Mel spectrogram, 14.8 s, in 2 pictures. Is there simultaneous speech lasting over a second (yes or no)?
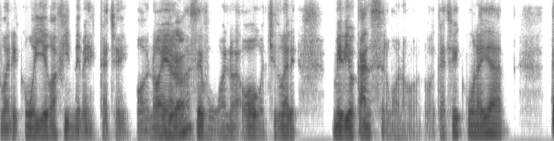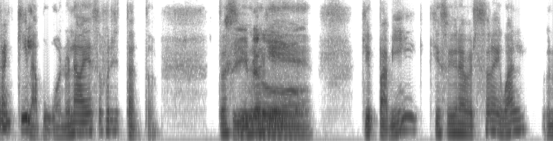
yes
